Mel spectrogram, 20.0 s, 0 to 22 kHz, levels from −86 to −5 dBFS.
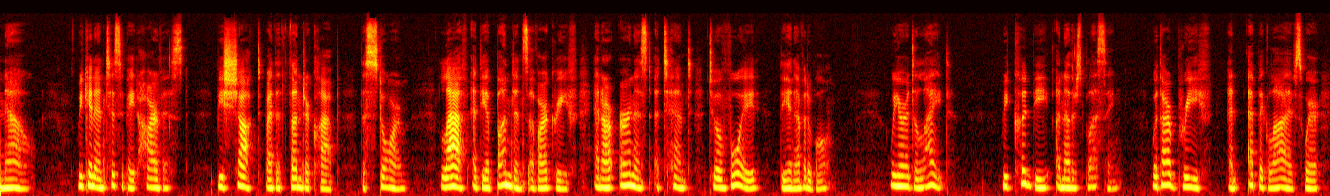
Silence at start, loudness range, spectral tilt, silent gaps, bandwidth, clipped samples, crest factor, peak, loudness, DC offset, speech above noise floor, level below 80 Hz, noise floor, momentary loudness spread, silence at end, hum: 0 s; 5 LU; -4.5 dB/octave; none; 16 kHz; under 0.1%; 24 dB; 0 dBFS; -23 LUFS; under 0.1%; 36 dB; -64 dBFS; -58 dBFS; 13 LU; 0.15 s; none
